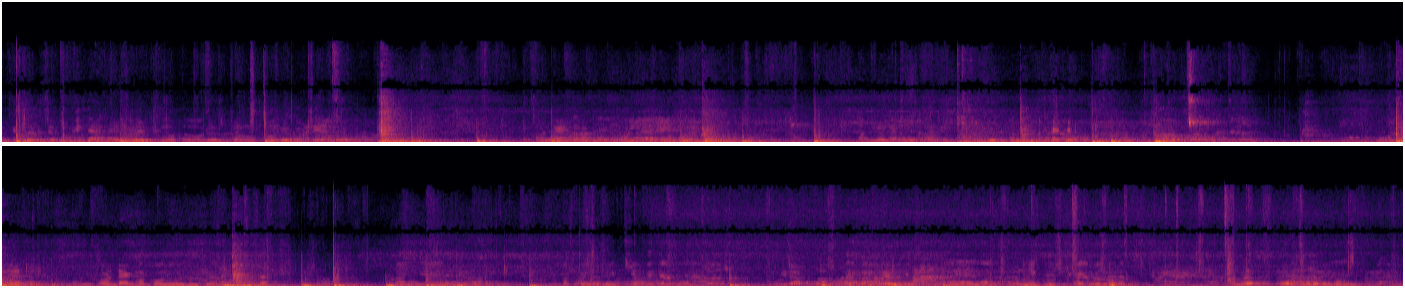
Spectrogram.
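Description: A basketball bounces on hard ground outdoors.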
